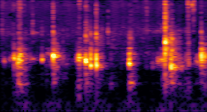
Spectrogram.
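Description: A person biting and chewing a crunchy white chalk-like stick close to the microphone: a quick run of crisp crunches and snaps, several a second.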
